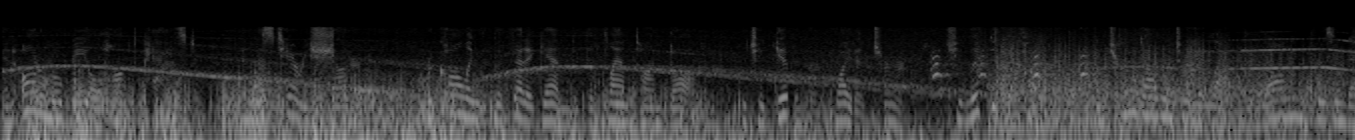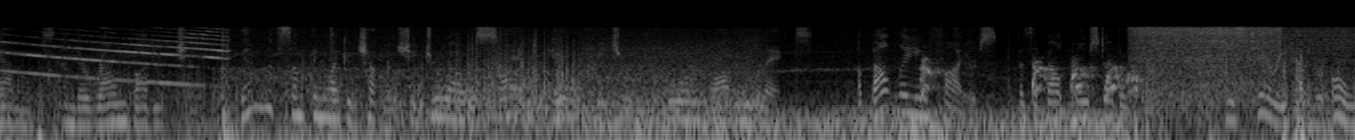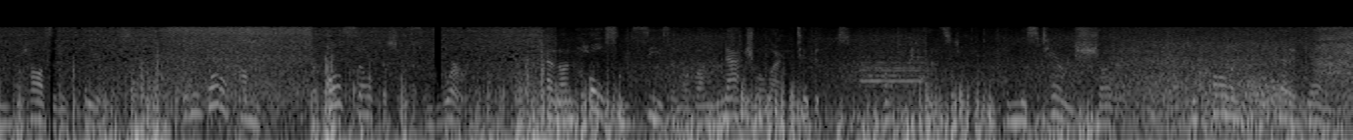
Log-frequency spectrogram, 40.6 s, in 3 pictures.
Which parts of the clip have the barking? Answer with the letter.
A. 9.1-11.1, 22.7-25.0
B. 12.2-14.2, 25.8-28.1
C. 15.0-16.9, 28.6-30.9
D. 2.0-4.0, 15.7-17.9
A.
